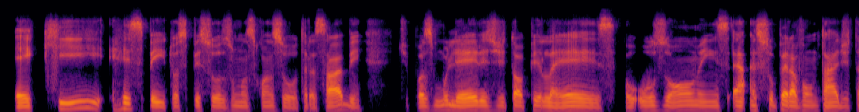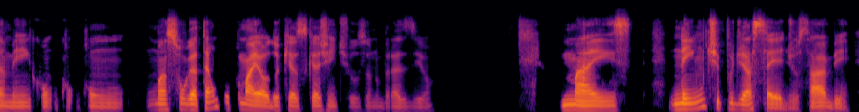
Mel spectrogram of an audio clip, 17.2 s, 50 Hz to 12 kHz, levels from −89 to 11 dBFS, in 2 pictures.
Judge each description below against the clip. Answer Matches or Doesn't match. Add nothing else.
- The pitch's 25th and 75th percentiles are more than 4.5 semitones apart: Doesn't match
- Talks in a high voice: Doesn't match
